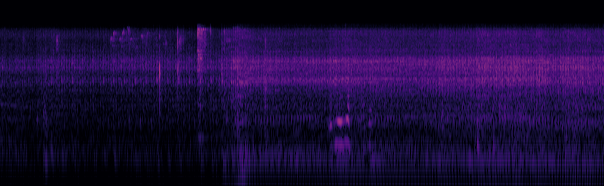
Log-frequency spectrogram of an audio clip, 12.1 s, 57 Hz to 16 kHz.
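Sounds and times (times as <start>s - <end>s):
tractor diesel engine: 0.0s - 12.0s.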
